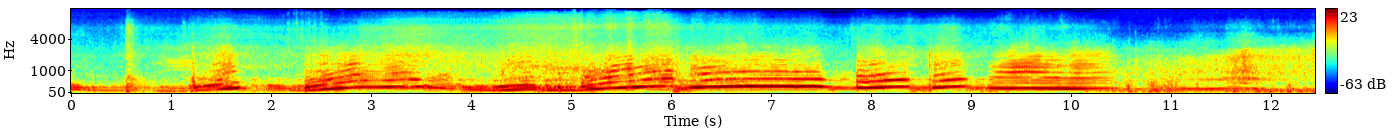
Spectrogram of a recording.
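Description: Rally car engines revving hard as the cars pass on a gravel stage, among them a BMW E30, the pitch climbing and dropping again and again with gear changes and lifts. Near the end one note is held steady, then the sound drops away.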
